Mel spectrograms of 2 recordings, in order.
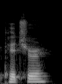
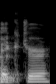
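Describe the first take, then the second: First: The k sound is dropped, like pitcher. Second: The k sound is clearly pronounced. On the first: The speaker calls it wrong. "people say take a pitcher" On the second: The speaker calls it right. "instead of that picture"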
